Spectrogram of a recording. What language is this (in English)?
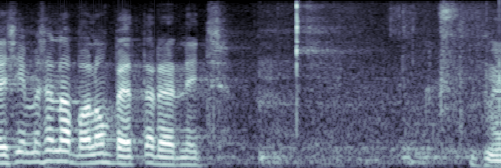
Estonian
